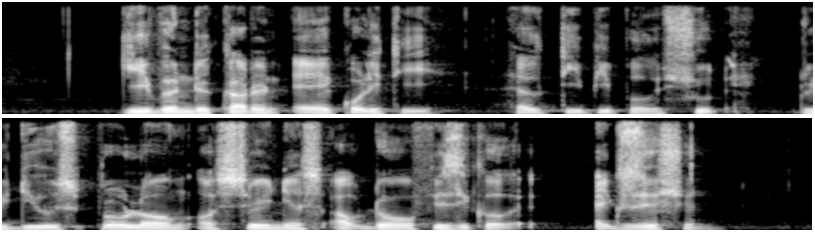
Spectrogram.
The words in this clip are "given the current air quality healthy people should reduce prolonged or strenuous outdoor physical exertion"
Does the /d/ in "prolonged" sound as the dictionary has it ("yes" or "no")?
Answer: no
